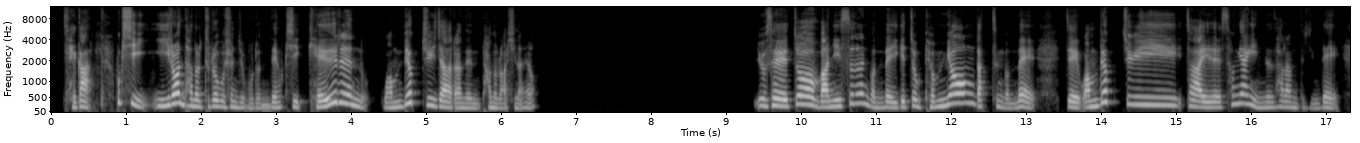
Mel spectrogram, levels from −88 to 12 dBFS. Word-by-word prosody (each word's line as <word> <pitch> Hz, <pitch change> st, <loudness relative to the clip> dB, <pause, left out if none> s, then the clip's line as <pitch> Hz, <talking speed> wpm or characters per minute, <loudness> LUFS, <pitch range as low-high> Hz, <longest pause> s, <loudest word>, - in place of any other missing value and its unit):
제가 -, -, +1 dB, 0.3 s
혹시 325 Hz, -, 0 dB, 0.2 s
이런 240 Hz, +9 st, +5 dB
단어를 210 Hz, -5 st, -1 dB
들어 200 Hz, +1 st, -1 dB
보셨는지 180 Hz, -3 st, -5 dB
모르는데 150 Hz, +2 st, -7 dB
혹시 175 Hz, +1 st, -7 dB
게으른 235 Hz, -, +3 dB, 0.2 s
완벽주의자라는 175 Hz, -, -1 dB
단어를 155 Hz, -3 st, -6 dB
아시나요? 155 Hz, +3 st, -10 dB, 3.0 s
요새 215 Hz, -1 st, +4 dB
좀 260 Hz, -3 st, +5 dB
많이 180 Hz, +2 st, +5 dB
쓰는 295 Hz, +7 st, -3 dB
건데 170 Hz, -4 st, -3 dB
이게 175 Hz, +2 st, -3 dB
좀 200 Hz, 0 st, -3 dB
변명 290 Hz, -, +3 dB
같은 200 Hz, -3 st, -4 dB
건데 155 Hz, +3 st, -2 dB, 0.4 s
이제 175 Hz, -3 st, +2 dB
완벽주의자의 240 Hz, -, 0 dB
성향이 275 Hz, +8 st, -3 dB
있는 170 Hz, -3 st, -6 dB
사람들인데 160 Hz, -3 st, -8 dB
195 Hz, 255 characters per minute, -22 LUFS, 170-250 Hz, 3.0 s, 이런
